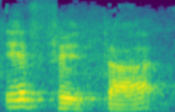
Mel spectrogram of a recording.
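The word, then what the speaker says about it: Effetá: pronunciación de las guturales en ese caso del efeta efectivamente falta el pronunciar la última letra que es una gutural llamada IP había de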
